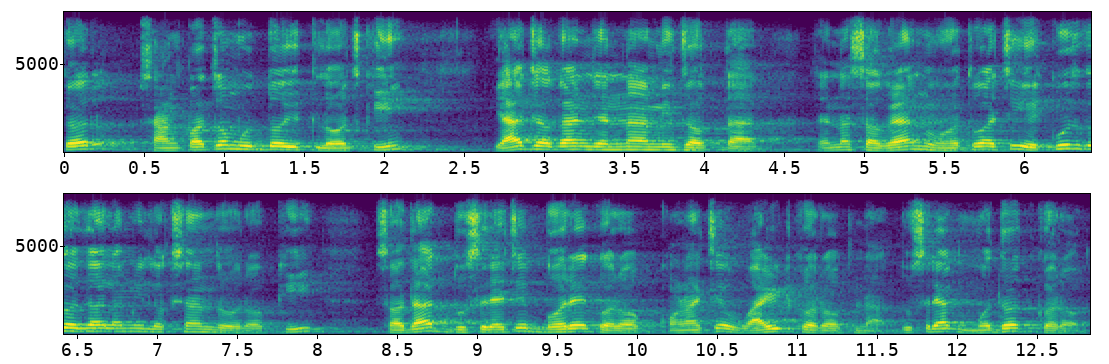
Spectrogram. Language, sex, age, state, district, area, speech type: Goan Konkani, male, 18-30, Goa, Bardez, urban, spontaneous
